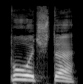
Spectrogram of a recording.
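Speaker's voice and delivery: high-pitched, pained wailing; panicked injured baron. A narrator's reading. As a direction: plead in high, agonised bewilderment. (высокий страдальческий голос перепуганного барона)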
